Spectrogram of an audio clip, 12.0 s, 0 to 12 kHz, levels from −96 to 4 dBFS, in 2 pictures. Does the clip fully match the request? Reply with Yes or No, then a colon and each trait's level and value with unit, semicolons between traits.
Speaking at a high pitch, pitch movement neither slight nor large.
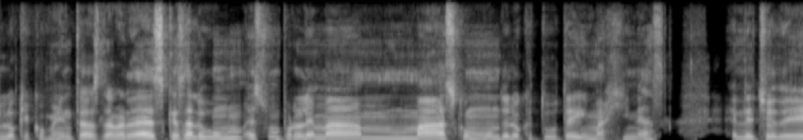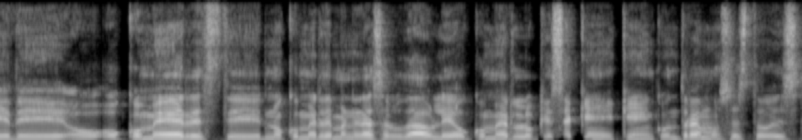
No: low, 130 Hz; average, 3.0 semitones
